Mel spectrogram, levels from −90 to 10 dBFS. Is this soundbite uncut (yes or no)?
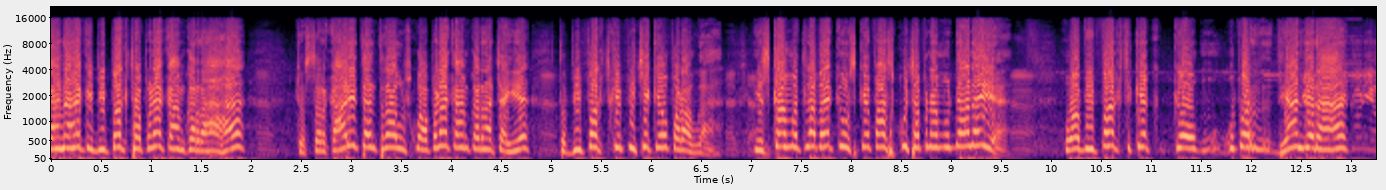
yes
